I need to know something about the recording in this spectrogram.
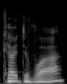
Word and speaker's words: Côte d'Ivoire: You've got gold mines that are in if you could pronounce this correctly, Côte d'Ivoire. It's Côte d'Ivoire.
